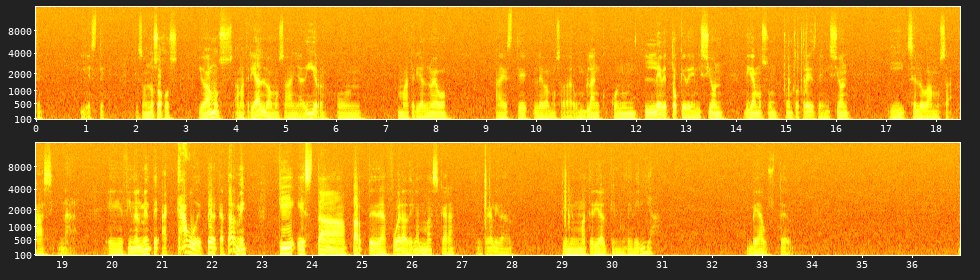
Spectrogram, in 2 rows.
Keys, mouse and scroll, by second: 0.5 shift+right click, 3.6 click, 7.4 click, 9.6 click, 12.5 scroll down 2, 13.2 click, 15.1 KP_Decimal, 15.3 KP_3, 15.4 KP_Enter, 17.1-17.6 scroll up 2, 18.3 click, 27.5 a, 29.1 c, 29.7-36.9 drag.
